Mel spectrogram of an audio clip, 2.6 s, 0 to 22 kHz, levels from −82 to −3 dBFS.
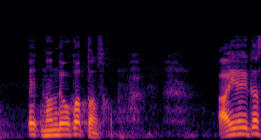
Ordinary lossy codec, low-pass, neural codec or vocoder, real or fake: none; none; codec, 16 kHz, 4 kbps, FunCodec, trained on Chinese and English, 50 frames a second; fake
